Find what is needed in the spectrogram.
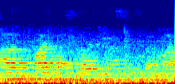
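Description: Speech only: a woman speaking, with a steady low rumble underneath.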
